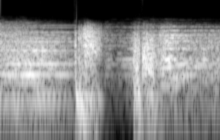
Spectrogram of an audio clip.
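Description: Dramatic film background score of held notes, broken by two sharp percussive hits a little over half a second apart, the first a little under a second in. The hits are the loudest sounds.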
